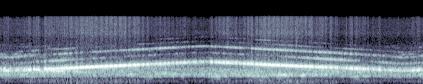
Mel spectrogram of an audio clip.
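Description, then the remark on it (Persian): An air raid siren wails steadily in central Israel, Tel Aviv and part of the West Bank during an attack in which a missile fired toward Ben Gurion Airport was intercepted. Its pitch slowly rises and falls in a long sweeping arc, loud and continuous with a faint hiss beneath and no voices. “در زمان حمله، مسیر چندین پرواز تغییر کرد و صدای آژیر خطر در مناطق مرکزی اسرائیل، تل آویو و بخشی از کرانه باختری به صدا درآمد.”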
